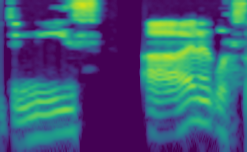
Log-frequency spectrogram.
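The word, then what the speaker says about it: Deniz: number one written by either Dennis or Denise Camp I know that Gabe sus gab said it's definitely Denise uh and it looks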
